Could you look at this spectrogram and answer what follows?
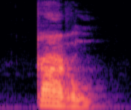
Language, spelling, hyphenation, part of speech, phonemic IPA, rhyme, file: Dutch, Karel, Ka‧rel, proper noun, /ˈkaːrəl/, -aːrəl, Nl-Karel.ogg
- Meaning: a male given name, equivalent to English Charles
